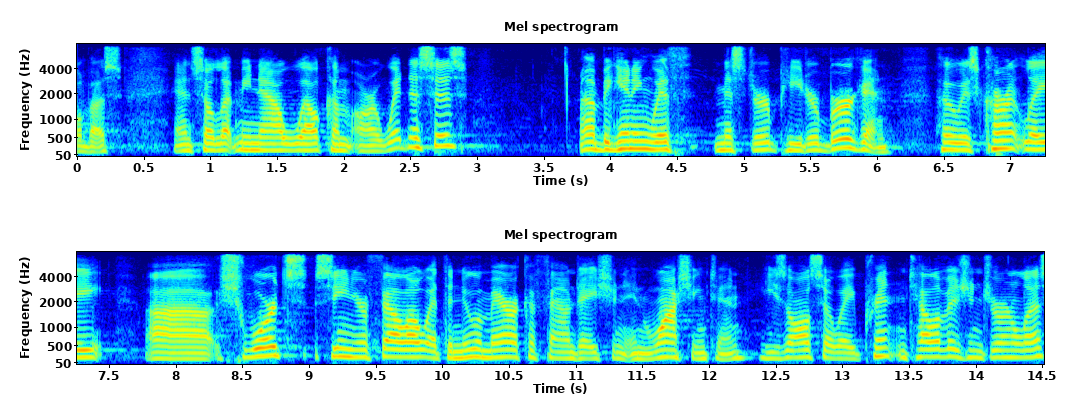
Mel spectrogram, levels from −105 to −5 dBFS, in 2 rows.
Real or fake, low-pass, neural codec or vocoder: real; 7.2 kHz; none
